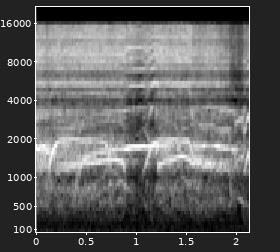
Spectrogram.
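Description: A person's long, high-pitched squealing scream, its pitch arching and wavering as it is held.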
